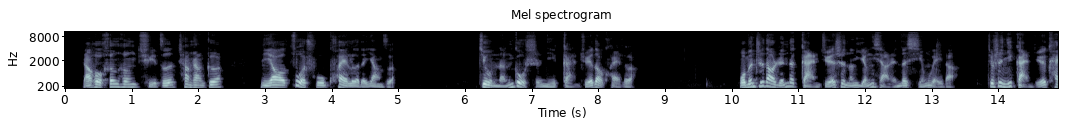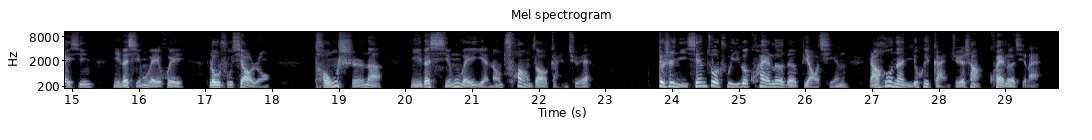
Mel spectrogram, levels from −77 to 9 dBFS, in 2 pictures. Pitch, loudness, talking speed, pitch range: 155 Hz, -19 LUFS, 200 characters per minute, 130-185 Hz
